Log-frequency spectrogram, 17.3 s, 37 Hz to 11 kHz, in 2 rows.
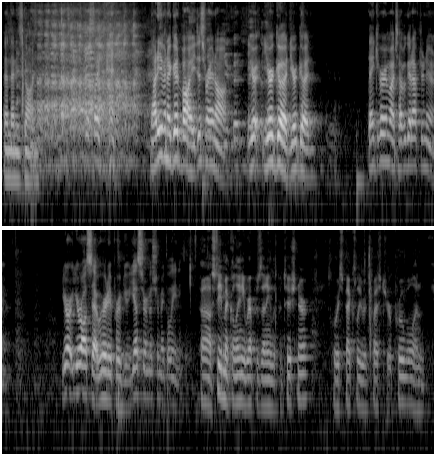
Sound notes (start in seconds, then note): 4.4 laughter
